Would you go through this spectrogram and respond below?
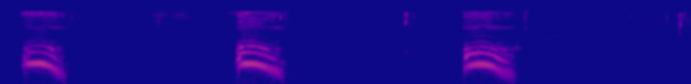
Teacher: lèvres arrondies et en avant, langue relevée et en arrière, vibration, voile relevé. C'est le son ou.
